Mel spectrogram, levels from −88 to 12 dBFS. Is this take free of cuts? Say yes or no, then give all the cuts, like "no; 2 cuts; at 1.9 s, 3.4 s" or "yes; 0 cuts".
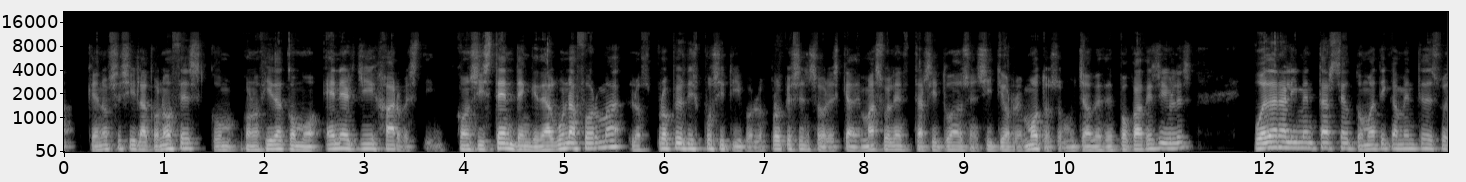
no; 1 cut; at 3.9 s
